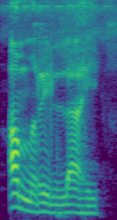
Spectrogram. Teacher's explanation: اللہ کے لام باریک ہوگی اس لیے کہ اللہ کے لام سے پہلے زیر ہے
